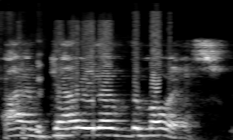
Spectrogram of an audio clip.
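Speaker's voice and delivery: high, loud pompous proclamation; mock royal decree. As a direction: announce yourself like royalty, grandly. Grand self-announcement as Morris dancer.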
